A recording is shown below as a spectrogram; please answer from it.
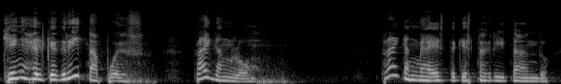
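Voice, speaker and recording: A woman voicing Jesus as a calm, authoritative man who speaks low, quiet and measured. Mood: calm command.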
